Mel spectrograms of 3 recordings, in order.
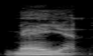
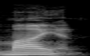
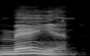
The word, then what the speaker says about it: Mayan: Mayan, not Mayan. I thought it was Mayan because it's spelled Mayan, but it's Mayan.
